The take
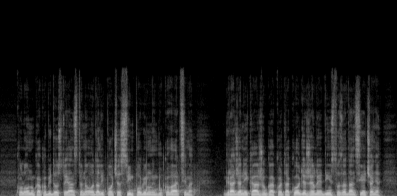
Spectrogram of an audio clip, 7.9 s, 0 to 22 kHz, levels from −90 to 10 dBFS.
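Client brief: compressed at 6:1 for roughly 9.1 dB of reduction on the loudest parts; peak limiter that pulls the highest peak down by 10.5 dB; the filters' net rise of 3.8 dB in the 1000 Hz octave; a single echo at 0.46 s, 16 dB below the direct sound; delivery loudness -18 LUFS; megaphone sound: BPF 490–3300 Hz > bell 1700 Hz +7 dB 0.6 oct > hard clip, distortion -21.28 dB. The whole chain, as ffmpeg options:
-af "equalizer=f=1k:t=o:g=3.5,acompressor=threshold=-20dB:ratio=6,alimiter=limit=-20.5dB:level=0:latency=1,highpass=490,lowpass=3.3k,equalizer=f=1.7k:t=o:w=0.6:g=7,aecho=1:1:460:0.158,asoftclip=type=hard:threshold=-25.5dB,volume=17.5dB"

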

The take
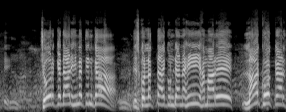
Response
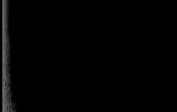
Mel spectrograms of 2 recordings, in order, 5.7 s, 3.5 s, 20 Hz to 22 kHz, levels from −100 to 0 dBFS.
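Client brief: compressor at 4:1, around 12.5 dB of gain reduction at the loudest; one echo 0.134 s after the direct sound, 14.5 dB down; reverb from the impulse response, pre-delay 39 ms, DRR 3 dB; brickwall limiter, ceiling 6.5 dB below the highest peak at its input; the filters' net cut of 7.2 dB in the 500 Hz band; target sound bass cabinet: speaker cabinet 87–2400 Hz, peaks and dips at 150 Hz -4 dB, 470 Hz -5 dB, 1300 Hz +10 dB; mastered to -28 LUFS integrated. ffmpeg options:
-filter_complex "[0:a]equalizer=f=500:t=o:g=-8,acompressor=threshold=-35dB:ratio=4,alimiter=level_in=3.5dB:limit=-24dB:level=0:latency=1,volume=-3.5dB,aecho=1:1:134:0.188,asplit=2[a][b];[1:a]atrim=start_sample=2205,adelay=39[c];[b][c]afir=irnorm=-1:irlink=0,volume=-2dB[d];[a][d]amix=inputs=2:normalize=0,highpass=f=87:w=0.5412,highpass=f=87:w=1.3066,equalizer=f=150:t=q:w=4:g=-4,equalizer=f=470:t=q:w=4:g=-5,equalizer=f=1.3k:t=q:w=4:g=10,lowpass=f=2.4k:w=0.5412,lowpass=f=2.4k:w=1.3066,volume=6dB"

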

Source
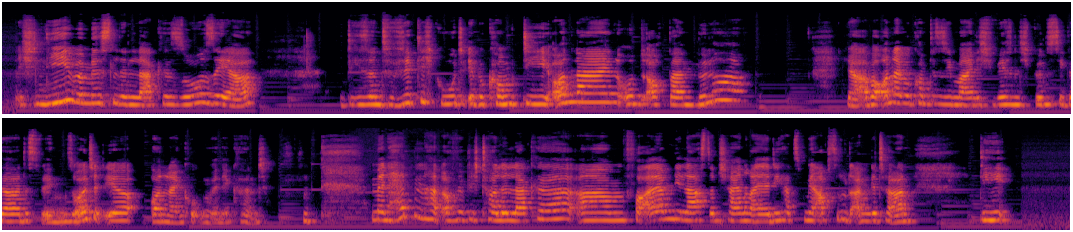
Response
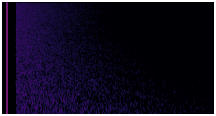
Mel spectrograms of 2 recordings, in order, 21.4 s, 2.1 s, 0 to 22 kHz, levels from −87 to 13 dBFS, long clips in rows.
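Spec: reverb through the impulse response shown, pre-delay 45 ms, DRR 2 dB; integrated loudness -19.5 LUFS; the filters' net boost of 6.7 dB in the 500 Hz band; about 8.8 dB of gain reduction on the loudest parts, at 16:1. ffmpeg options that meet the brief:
-filter_complex "[0:a]equalizer=f=500:t=o:g=7.5,acompressor=threshold=-14dB:ratio=16,asplit=2[a][b];[1:a]atrim=start_sample=2205,adelay=45[c];[b][c]afir=irnorm=-1:irlink=0,volume=1.5dB[d];[a][d]amix=inputs=2:normalize=0,volume=-0.5dB"

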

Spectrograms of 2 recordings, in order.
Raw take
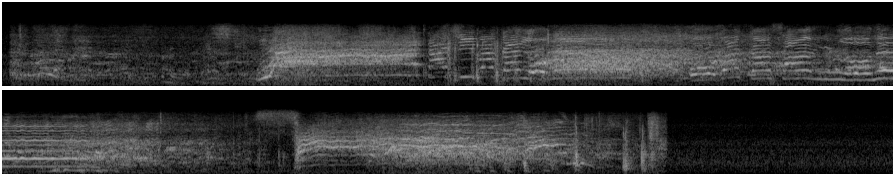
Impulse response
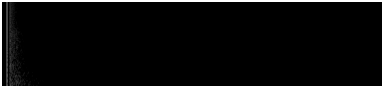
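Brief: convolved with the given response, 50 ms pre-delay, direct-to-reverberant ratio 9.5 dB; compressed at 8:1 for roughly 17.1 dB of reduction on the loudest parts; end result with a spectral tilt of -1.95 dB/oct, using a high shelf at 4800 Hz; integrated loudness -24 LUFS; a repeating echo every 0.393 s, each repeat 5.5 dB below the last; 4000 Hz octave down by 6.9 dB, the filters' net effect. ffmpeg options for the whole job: -filter_complex "[0:a]equalizer=f=4k:t=o:g=-6.5,highshelf=f=4.8k:g=-5.5,acompressor=threshold=-42dB:ratio=8,aecho=1:1:393|786|1179|1572|1965|2358|2751:0.531|0.281|0.149|0.079|0.0419|0.0222|0.0118,asplit=2[a][b];[1:a]atrim=start_sample=2205,adelay=50[c];[b][c]afir=irnorm=-1:irlink=0,volume=-9dB[d];[a][d]amix=inputs=2:normalize=0,volume=18dB"

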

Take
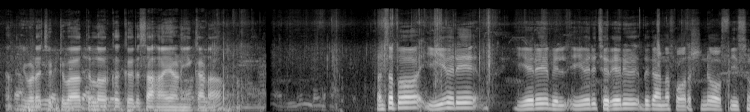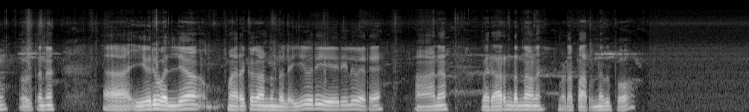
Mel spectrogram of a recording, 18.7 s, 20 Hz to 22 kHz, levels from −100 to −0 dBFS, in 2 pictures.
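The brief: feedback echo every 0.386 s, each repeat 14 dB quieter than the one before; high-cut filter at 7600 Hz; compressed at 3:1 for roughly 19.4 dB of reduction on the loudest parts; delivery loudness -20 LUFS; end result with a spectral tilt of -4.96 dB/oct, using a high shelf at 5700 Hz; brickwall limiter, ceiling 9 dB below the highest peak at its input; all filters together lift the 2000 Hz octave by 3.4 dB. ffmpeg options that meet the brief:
-af "lowpass=7.6k,equalizer=f=2k:t=o:g=4,highshelf=f=5.7k:g=4,acompressor=threshold=-41dB:ratio=3,alimiter=level_in=7.5dB:limit=-24dB:level=0:latency=1,volume=-7.5dB,aecho=1:1:386|772:0.2|0.0399,volume=23dB"

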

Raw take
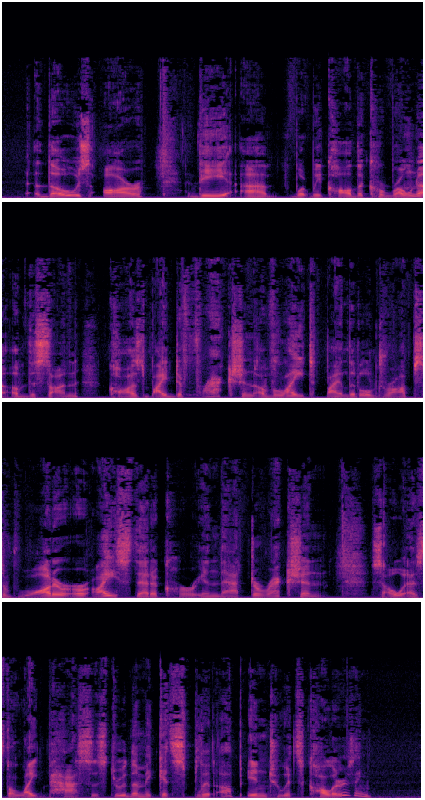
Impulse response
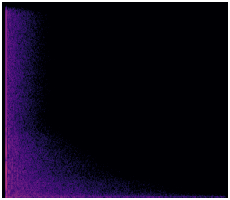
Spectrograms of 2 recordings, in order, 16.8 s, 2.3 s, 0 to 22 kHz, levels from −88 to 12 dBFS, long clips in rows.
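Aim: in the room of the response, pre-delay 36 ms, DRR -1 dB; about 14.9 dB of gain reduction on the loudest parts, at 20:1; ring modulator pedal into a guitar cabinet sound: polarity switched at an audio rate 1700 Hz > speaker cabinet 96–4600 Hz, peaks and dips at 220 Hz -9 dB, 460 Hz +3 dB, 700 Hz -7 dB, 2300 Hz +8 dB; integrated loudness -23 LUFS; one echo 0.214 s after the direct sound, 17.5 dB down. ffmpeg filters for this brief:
-filter_complex "[0:a]acompressor=threshold=-35dB:ratio=20,aecho=1:1:214:0.133,asplit=2[a][b];[1:a]atrim=start_sample=2205,adelay=36[c];[b][c]afir=irnorm=-1:irlink=0,volume=-6.5dB[d];[a][d]amix=inputs=2:normalize=0,aeval=exprs='val(0)*sgn(sin(2*PI*1700*n/s))':c=same,highpass=96,equalizer=f=220:t=q:w=4:g=-9,equalizer=f=460:t=q:w=4:g=3,equalizer=f=700:t=q:w=4:g=-7,equalizer=f=2.3k:t=q:w=4:g=8,lowpass=f=4.6k:w=0.5412,lowpass=f=4.6k:w=1.3066,volume=11.5dB"

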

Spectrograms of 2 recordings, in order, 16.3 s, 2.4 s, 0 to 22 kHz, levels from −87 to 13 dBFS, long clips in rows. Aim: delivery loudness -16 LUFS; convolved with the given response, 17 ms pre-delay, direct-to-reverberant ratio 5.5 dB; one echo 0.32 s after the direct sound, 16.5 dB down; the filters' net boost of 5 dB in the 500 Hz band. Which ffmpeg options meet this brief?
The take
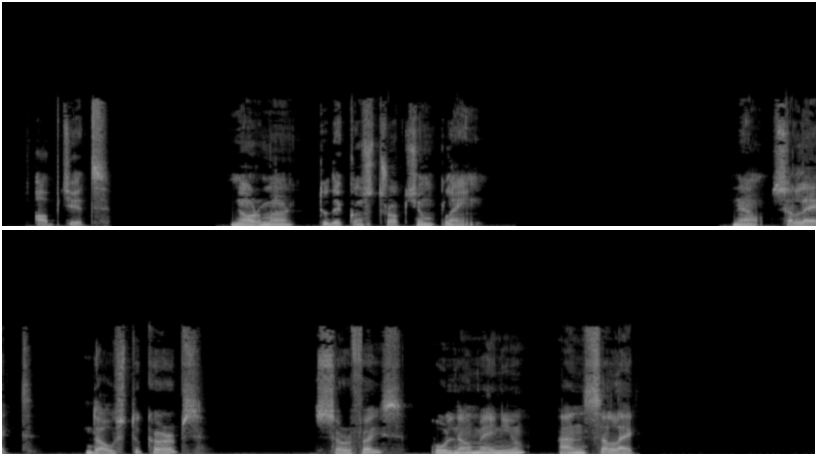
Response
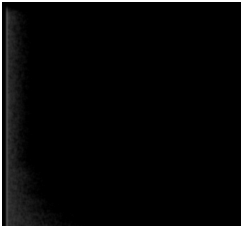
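-filter_complex "[0:a]equalizer=f=500:t=o:g=6,aecho=1:1:320:0.15,asplit=2[a][b];[1:a]atrim=start_sample=2205,adelay=17[c];[b][c]afir=irnorm=-1:irlink=0,volume=-0.5dB[d];[a][d]amix=inputs=2:normalize=0,volume=8dB"

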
